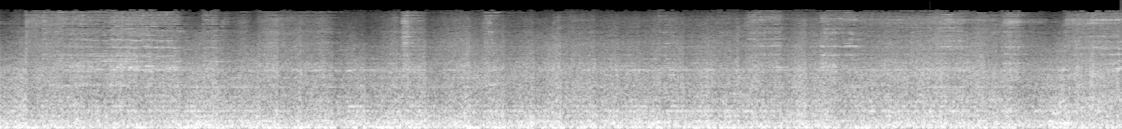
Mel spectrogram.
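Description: Freight train's autorack cars rolling past at a steady pace: loud continuous wheel-on-rail rumble, with thin, steady wheel squeal.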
